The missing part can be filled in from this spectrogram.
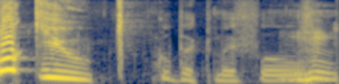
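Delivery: loud, slow, dragged-out voice. Imitating a friend who is always on his phone: imitating Cody. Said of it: "impersonation to this guy".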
